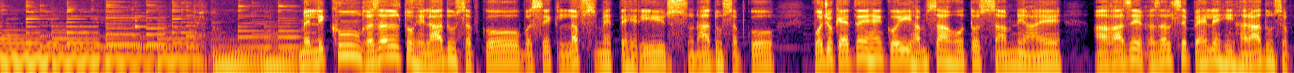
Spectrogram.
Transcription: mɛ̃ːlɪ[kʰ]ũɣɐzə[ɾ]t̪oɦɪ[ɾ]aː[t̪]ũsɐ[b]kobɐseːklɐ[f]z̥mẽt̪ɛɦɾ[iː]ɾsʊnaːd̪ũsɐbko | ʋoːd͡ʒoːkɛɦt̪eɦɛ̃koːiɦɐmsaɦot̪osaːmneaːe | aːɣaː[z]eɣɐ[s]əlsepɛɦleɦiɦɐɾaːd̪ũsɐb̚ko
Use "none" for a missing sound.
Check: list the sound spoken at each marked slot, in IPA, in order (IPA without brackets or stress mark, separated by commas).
kʰ, l, l, d̪, b, f, iː, z, z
